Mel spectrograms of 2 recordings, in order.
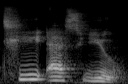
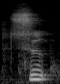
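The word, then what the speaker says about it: つ: I know it's a tu, but we pronounce it like tsu, tsu.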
